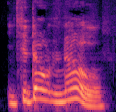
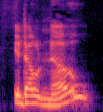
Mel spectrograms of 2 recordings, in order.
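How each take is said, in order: First: High swoop that falls at the end; stunned repetition. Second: Higher, astonished rising question; disbelieving question. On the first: Hagrid taking in Harry's ignorance, stunned. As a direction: repeat it as it sinks in. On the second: Hagrid learning Harry knows nothing, disbelieving. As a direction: ask it as if it can't be true. Giant astonished by boy's ignorance. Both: A narrator's reading.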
